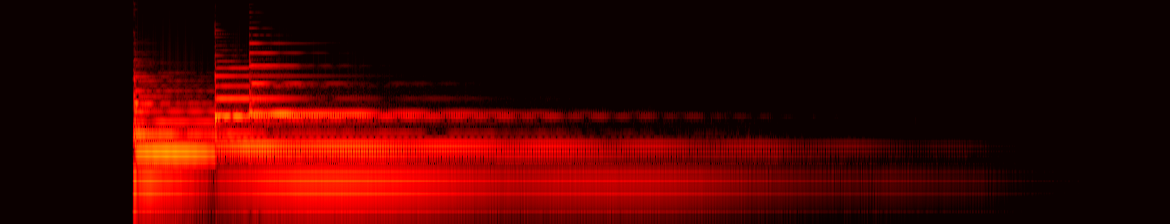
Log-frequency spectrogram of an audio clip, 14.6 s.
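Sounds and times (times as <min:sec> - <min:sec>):
guzheng playing triple musical intervals: 0:01.7 - 0:08.0.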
